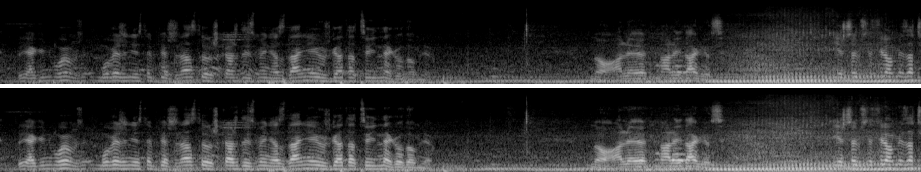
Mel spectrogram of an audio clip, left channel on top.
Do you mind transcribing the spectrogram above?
To jak mówię, że nie jestem pierwszy raz, to już każdy zmienia zdanie i już gada co innego do mnie. No, ale i tak jest. I jeszcze przed chwilą mnie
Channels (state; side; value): quieter; left; 6.3 dB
